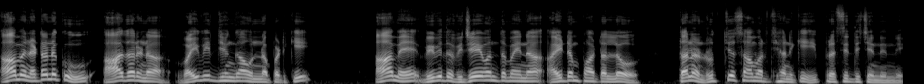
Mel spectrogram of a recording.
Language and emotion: Telugu, neutral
